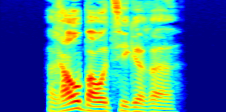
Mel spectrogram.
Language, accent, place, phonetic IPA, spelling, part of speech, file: German, Germany, Berlin, [ˈʁaʊ̯baʊ̯t͡sɪɡəʁə], raubauzigere, adjective, De-raubauzigere.ogg
- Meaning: inflection of raubauzig: 1. strong/mixed nominative/accusative feminine singular comparative degree 2. strong nominative/accusative plural comparative degree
